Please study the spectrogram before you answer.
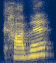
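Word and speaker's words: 壁: it's kage um so this word right here is a little bit of exception as it's not Gabe it's kabe kabe is a word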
